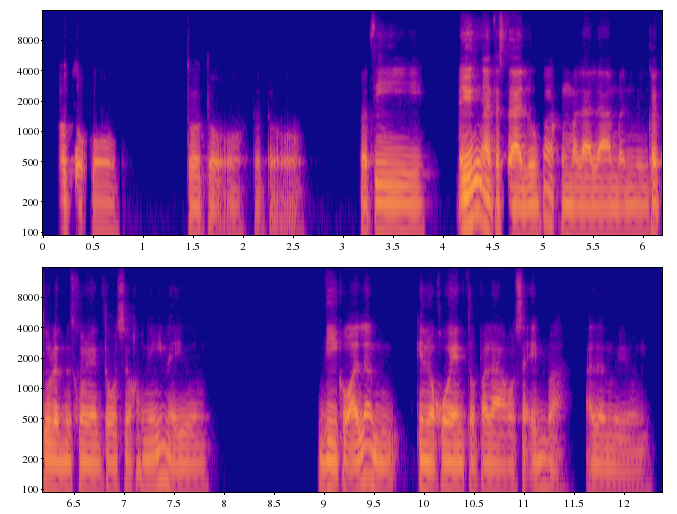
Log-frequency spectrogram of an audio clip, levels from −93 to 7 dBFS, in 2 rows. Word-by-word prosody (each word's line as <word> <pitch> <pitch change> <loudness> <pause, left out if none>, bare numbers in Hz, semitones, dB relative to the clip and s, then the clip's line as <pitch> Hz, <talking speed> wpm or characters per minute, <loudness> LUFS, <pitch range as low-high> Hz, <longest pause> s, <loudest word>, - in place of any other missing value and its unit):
Totoo, 100 -2 -3 0.7
totoo, 90 0 -5
totoo. - - -9 0.7
Pati, 100 - 0 0.8
ayon 120 +8 +9
nga, - - +5
mas 95 0 -1
lalo 90 0 +6
pa - - -1
kung 95 - -3
malalaman 90 0 +1
mo 90 - -6
yung 90 - -8
katulad 95 -1 +3
ng 90 0 -2
kinuwento 90 -1 0
ko - - -8
sa 95 - -5
'yo - - -10
kanina, 105 +5 -2
yung 85 0 -5 1.1
di 95 0 +2
ko 90 - +3
alam, 90 -2 +2 0.2
kinukuwento 90 -1 +2
pala 90 -1 +1
ako 85 - -3
sa - - -4
iba, 95 -6 -5 0.2
alam 85 -1 -3
mo 85 - -6
yun? 80 +1 -11
90 Hz, 155 wpm, -26 LUFS, 90-95 Hz, 1.1 s, ayon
